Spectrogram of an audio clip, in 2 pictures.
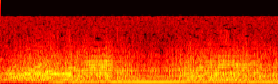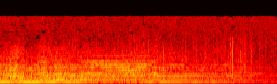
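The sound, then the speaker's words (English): The engines of four huge airliners roar together in a loud, steady, low-pitched drone with a rough, throbbing edge as they take off across the field of Shanghai at the start of an international air race, holding about ten seconds before easing slightly at the end. No one speaks. “With a thundering bellow, four huge slick airliners whip across the field of Shanghai.”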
